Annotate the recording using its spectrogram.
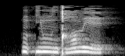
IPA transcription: ũ ʔ j ũː ɡ͡ǃ ɑ̃ β ɪː

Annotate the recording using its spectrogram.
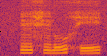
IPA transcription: ɛ̃ h ɛ̃ ɾ o h e

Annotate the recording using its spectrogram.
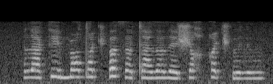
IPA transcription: l a˨ k e˦˨ m ɛ˧ dˤ ɯ˧ t͡ʃʼ ʌ˦ θ ʌ˨ t a˧ ð ʌ˧ ð ɛ˨ ʃ ʌ˧ χ q e˦ t͡ʃʼ ɯ˨ l ɯ˧

